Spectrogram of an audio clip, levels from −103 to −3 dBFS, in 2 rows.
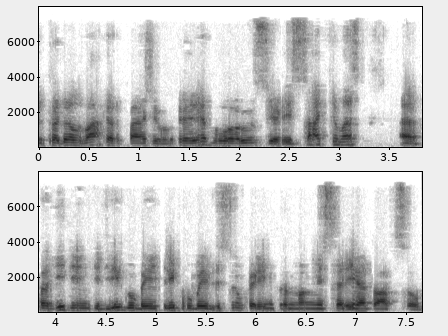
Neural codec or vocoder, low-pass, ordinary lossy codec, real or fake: none; 7.2 kHz; AAC, 32 kbps; real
